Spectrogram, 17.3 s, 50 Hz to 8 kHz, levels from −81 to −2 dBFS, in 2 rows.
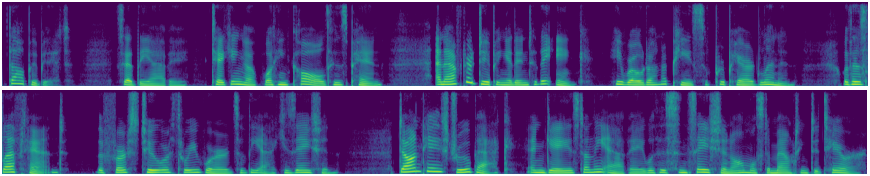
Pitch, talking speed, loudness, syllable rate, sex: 205 Hz, 195 wpm, -20 LUFS, 5.3 syllables/s, female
